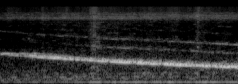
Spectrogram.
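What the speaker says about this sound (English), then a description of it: "that sound that you hear, they're calling the ambulance for the girl that's in the car" A loud ambulance siren wails nearby as one long, steady tone slowly falling in pitch, with no other sounds over it.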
